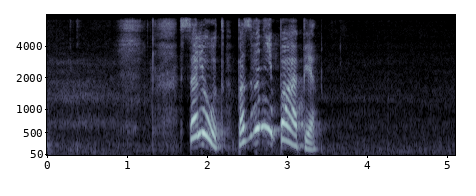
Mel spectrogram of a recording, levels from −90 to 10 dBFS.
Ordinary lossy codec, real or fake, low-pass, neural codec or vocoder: none; fake; 7.2 kHz; codec, 16 kHz, 16 kbps, FreqCodec, smaller model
